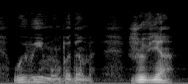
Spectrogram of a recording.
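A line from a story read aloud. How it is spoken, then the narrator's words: Low voice. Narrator (French): Elle lui disait à voix basse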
